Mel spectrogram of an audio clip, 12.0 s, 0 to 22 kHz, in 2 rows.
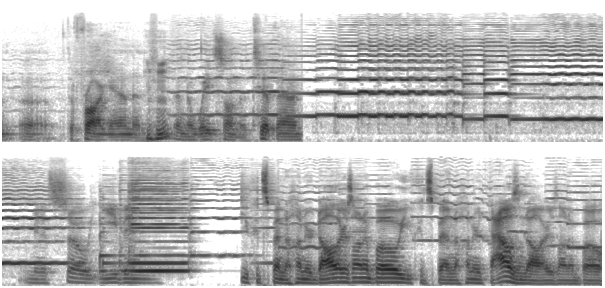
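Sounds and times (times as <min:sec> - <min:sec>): violin sustained high notes: 0:01.5 - 0:12.0.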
